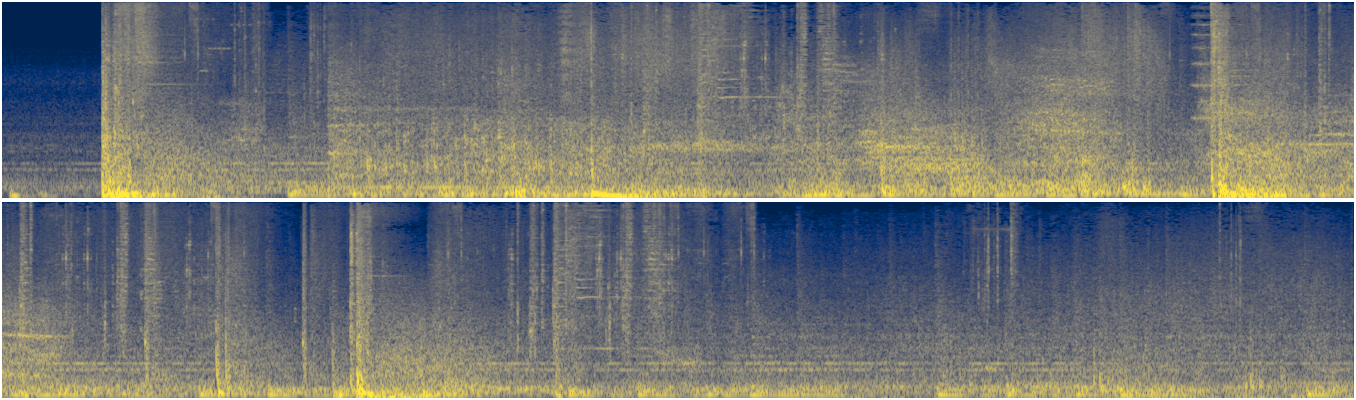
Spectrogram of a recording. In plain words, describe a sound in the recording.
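Energy weapons fire in rapid bursts with sharp zaps.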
